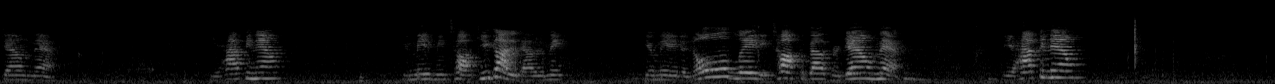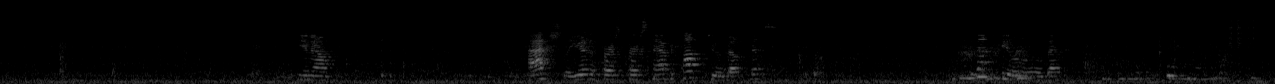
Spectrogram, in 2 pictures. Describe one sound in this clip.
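A woman speaks slowly and expressively, with long pauses.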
